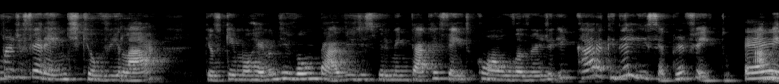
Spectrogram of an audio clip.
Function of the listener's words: taking over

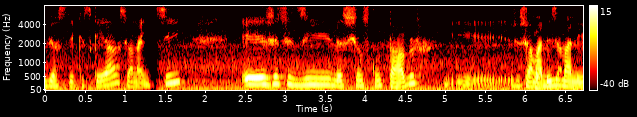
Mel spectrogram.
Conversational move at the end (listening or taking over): listening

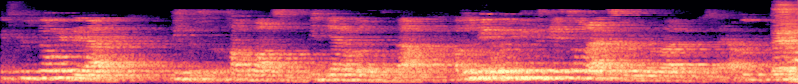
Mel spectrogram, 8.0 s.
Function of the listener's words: taking over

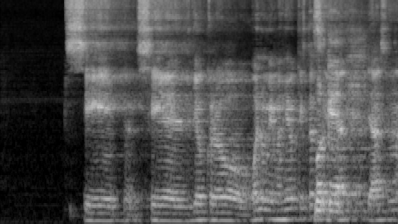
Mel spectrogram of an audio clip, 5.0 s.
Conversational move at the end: listening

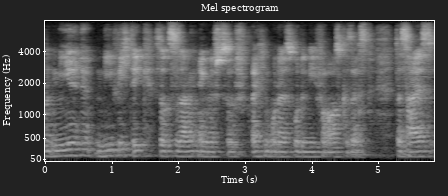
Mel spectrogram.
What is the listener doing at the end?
listening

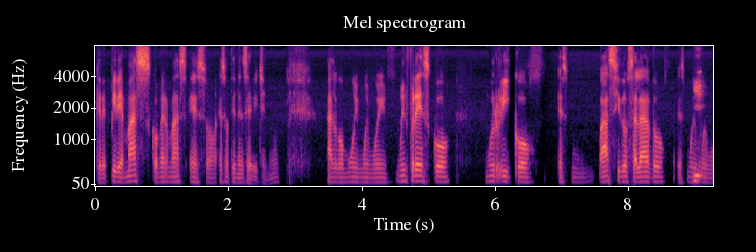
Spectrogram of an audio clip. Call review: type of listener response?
taking over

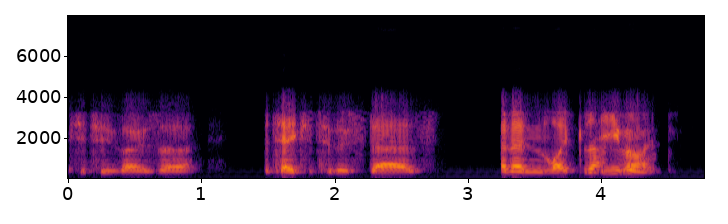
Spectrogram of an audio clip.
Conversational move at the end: listening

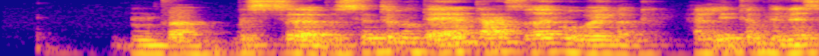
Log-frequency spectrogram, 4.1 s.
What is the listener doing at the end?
listening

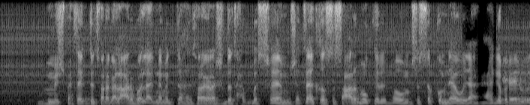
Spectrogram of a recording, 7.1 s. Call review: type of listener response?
taking over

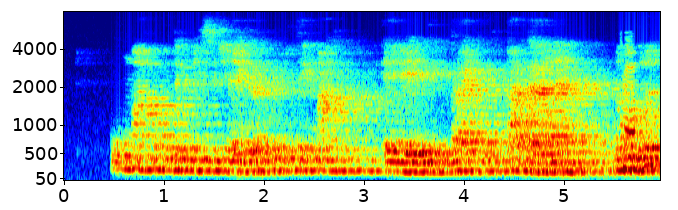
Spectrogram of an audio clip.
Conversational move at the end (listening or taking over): listening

